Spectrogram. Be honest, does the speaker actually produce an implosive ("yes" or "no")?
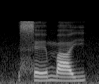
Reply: no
